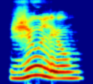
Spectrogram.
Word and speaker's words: julho: The letters J and G can sometimes be pronounced like J. It sounds like the S in pleasure.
